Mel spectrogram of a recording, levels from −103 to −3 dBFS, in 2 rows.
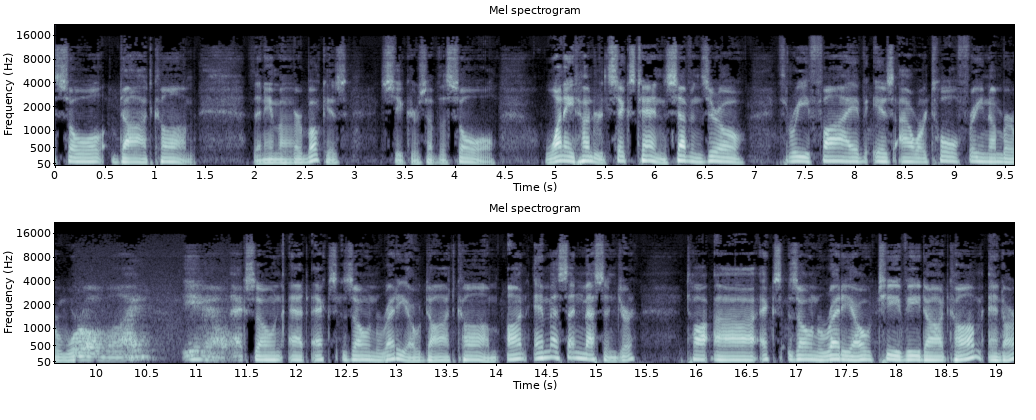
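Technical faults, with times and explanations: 1.35–1.39 s, short concealed packet loss: about 20 ms of the speech arrived too late to decode. The receiver covered it by extending the preceding sound for 15 ms before rejoining the real signal, leaving a brief smear.
2.29–2.40 s, burst of packet loss: a longer run of lost audio just before "book is". The decoder stretched the last sound for 89 ms while fading it. Then 80 ms of speech were skipped as playback jumped ahead.
9.80–11.44 s, switch to a distant microphone: right after "our toll free number" the voice abruptly turns hollow and roomy, thinner in the bass and about 5 dB quieter, with background noise rising to roughly 25 dB under the speech. This is likely the close microphone dropping out and a farther one taking over, before the sound snaps back.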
